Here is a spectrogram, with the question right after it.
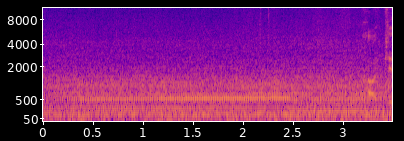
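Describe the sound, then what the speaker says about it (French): Inline-six engine of a BMW M140i howling steadily at high revs on the Nürburgring at speed, a continuous loud drone with the pitch holding then dipping slightly near the end as it shifts. "c'est un 40i qui fait une super sonorité"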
